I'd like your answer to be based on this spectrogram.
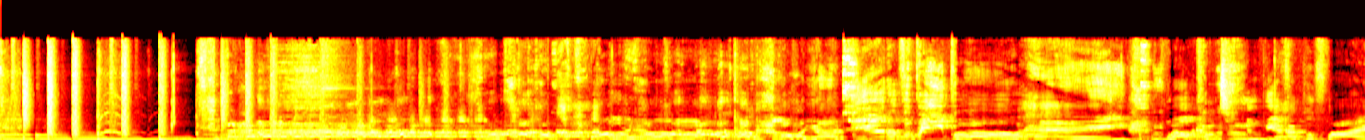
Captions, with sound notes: (panel laughing) - Oh, my God! Oh, my God! Beautiful people, hey, welcome to "Nubia Amplified."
